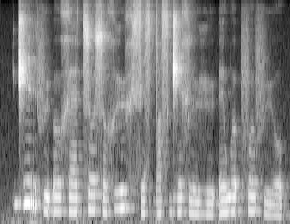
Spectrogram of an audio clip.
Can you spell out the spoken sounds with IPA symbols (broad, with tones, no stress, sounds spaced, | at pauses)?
d͡ʒ i˦ r f y˨ ʔ ɵ˨ x ɛ˨ t͡s ɵ˦ s ɵ˨ x ɦ y˦ x s i˨ s dˤ i˨ s d͡ʒ e˦ x l y˨ ɦ y˨ ʔ e˦ w ɵ˦ ʔ f ɵ˦ f y˨ ʊ̯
